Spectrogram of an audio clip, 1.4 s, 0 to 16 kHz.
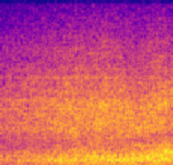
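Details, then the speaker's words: Porsche Boxster S (986), still cold, idling after timing chain tensioner replacement, engine hatch off: smooth, even idle with steady low hum and no rattle or tapping, whereas before a noticeable start-up rattle existed; owner wonders if coldness matters. "but before there was a a noticeable rattle on start up now is that because the engine is I mean the engine's not even warm it's still cold"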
